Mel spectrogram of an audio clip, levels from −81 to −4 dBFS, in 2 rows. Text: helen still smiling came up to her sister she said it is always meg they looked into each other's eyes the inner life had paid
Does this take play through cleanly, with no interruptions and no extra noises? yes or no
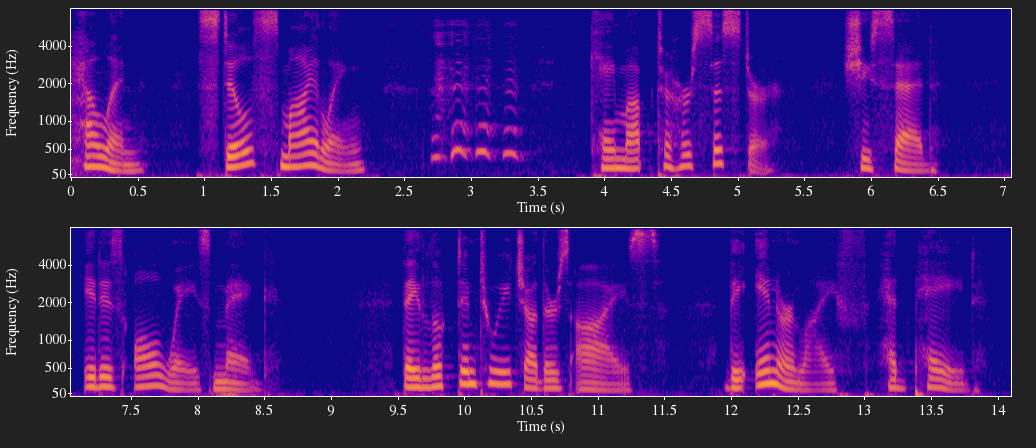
no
